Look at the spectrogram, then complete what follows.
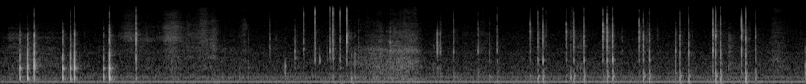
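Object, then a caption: Plastic cosmetic jar. Long acrylic nails tap on the orange plastic lid and sides of a medium white plastic jar of Cantu shea butter leave-in conditioner, which is likely full. The taps are quick, dry, bright clicks in irregular bursts and scattered single taps, with almost no ring. A steady low hum runs underneath throughout.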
